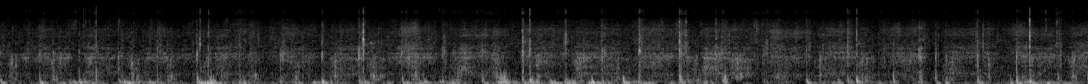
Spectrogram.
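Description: Hurried footsteps on a dirt forest trail, low thumps about two a second, with sharp clicks scattered among them.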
